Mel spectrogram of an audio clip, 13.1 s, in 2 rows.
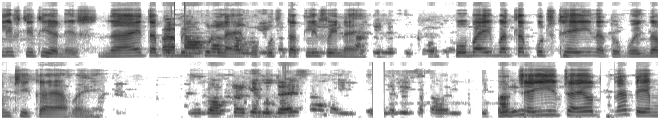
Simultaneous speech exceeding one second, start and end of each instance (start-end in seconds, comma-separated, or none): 1.6-3.6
